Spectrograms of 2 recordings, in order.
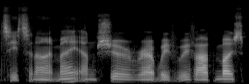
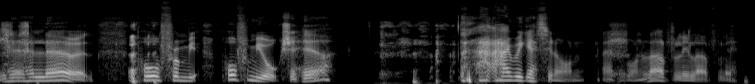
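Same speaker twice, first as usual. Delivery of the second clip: put-on posh southern accent, swooping; 6 semitones higher, 3 dB louder than usual. A Yorkshire speaker living in London demonstrates his posh pretend southern accent. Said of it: "I talk posh like this".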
